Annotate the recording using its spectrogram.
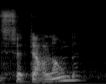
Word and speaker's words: Sutherland: qui est incarné par Donald Sutherland. Voilà, je l'ai bien prononcé. – T'as décidé de le prononcer correctement parce que sinon tu l'appelles comment? – Sutherland. – Voilà. Sutherland. Ok, ouais.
